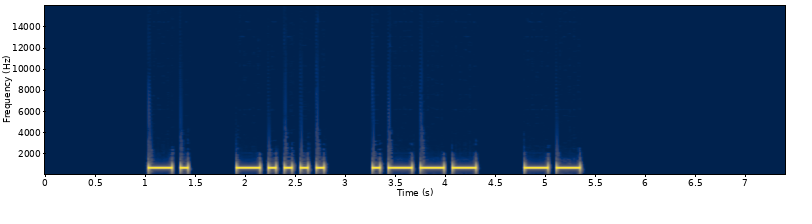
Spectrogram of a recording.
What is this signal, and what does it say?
Morse code, heard as a keyed tone, about 15 wpm, spaced as for 11 wpm, 700 Hz. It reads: N6JM
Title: USA Call Signs - 4 Characters - 2x Character Spacing - 15wpm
